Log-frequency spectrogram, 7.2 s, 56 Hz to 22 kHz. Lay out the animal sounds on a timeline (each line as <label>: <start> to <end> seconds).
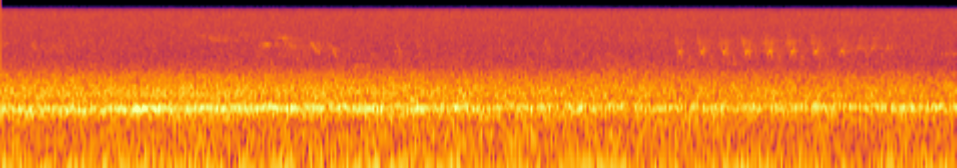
Brown Creeper (Certhia americana): 1.4 to 2.4 seconds
American Goldfinch (Spinus tristis): 2.2 to 2.7 seconds
American Goldfinch (Spinus tristis): 4.9 to 6.9 seconds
